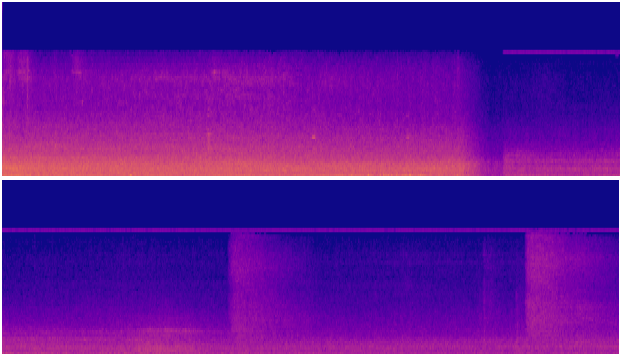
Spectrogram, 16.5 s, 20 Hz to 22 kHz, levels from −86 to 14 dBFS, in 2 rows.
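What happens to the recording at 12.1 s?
Nothing goes wrong at 12.1 s: the audio is intact there.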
